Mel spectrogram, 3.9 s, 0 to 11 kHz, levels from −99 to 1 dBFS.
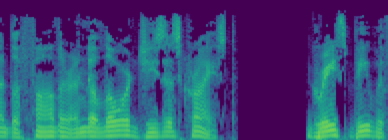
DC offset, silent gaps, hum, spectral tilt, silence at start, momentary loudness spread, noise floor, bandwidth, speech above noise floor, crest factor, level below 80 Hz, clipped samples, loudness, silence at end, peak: under 0.1%; 2.38-3.06 s; none; -5.5 dB/octave; 0 s; 8 LU; under -90 dBFS; 8.2 kHz; over 65 dB; 18 dB; -44 dBFS; under 0.1%; -25 LUFS; 0 s; -8 dBFS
